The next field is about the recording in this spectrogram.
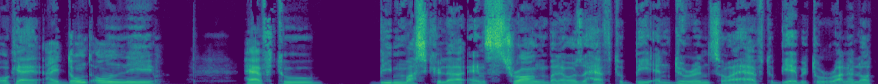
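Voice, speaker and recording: A man's voice: low voice, no echo, clean studio sound. A man in his thirties with an Austrian German accent, raised in Austria after being born in Romania, answering interview questions casually with many fillers and restarts. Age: 30s. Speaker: guest, strongman athlete.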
